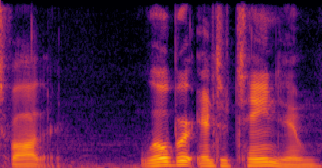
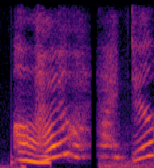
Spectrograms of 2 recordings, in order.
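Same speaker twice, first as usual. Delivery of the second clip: much higher cartoon girl voice; high squeaky reply; 8 dB quieter than usual. Miku answering Cameron in a high squeaky voice. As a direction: pipe up in a tiny high voice.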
